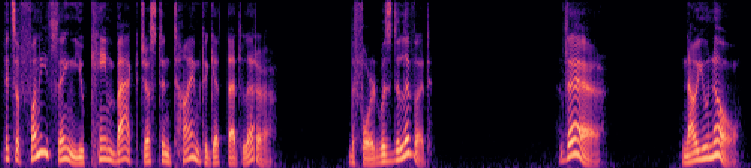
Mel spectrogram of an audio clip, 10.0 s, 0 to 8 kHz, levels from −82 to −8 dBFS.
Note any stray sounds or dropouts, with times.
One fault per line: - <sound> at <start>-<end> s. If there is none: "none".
none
